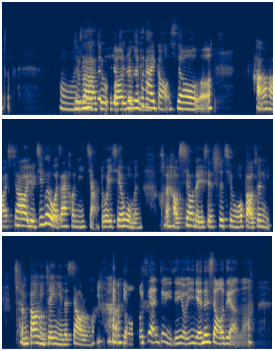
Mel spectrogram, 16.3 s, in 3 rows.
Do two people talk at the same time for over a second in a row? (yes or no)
yes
